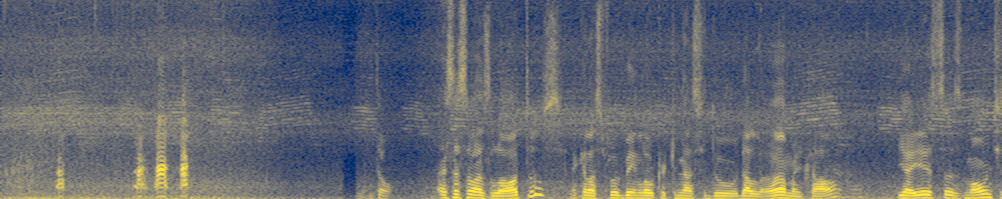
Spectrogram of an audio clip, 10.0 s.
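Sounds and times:
speech: 0.6s - 1.9s, 3.8s - 10.0s
duck quacking in a garden: 1.3s - 2.0s.

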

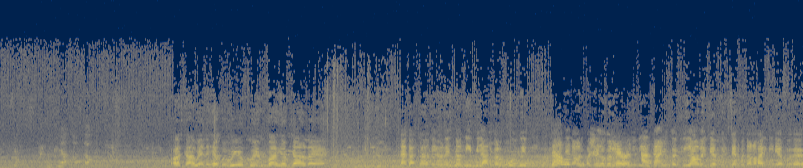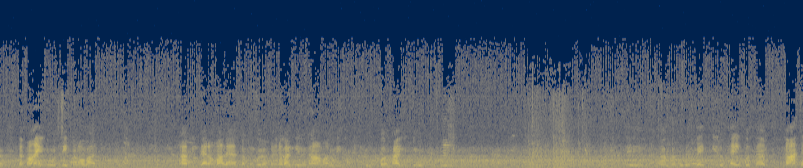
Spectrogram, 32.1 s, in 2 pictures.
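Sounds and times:
city bus in motion interior noise: 0.0s - 32.1s.

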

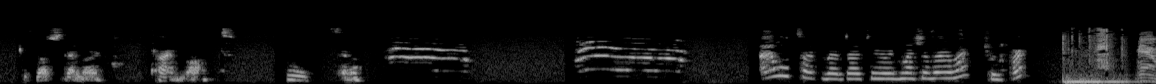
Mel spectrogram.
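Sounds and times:
speech: 0.3s - 3.7s, 7.8s - 10.4s, 11.4s - 11.5s
cat meowing: 3.8s - 4.8s, 5.7s - 7.0s.

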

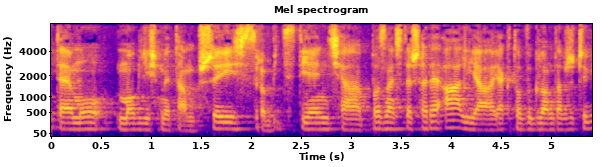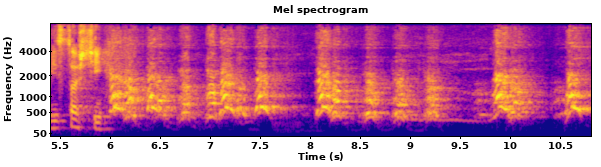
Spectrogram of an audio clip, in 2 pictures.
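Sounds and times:
speech: 0.0s - 6.3s
dogs barking: 6.0s - 10.8s.

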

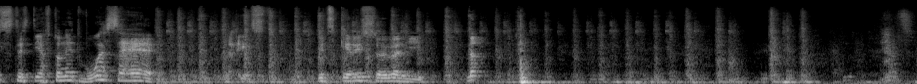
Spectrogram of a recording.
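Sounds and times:
speech: 0.0s - 5.2s
door being rattled and forced open: 1.2s - 8.3s.

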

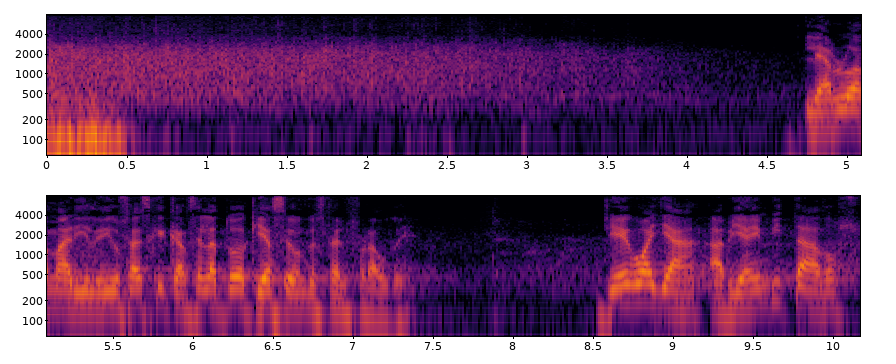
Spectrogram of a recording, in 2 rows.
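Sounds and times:
audience clapping for an invited guest at a talk: 0.0s - 4.2s
speech: 4.7s - 7.5s, 8.5s - 10.1s.

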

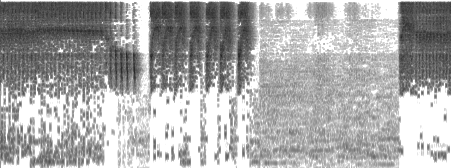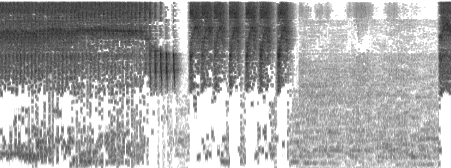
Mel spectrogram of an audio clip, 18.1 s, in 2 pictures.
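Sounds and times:
bulbul singing rapid bright chattering notes: 0.0s - 5.0s, 8.0s - 14.9s.

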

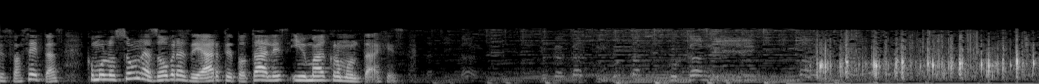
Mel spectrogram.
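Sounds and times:
speech: 0.0s - 4.2s
horse hooves clip-clopping: 7.8s - 10.3s.

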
